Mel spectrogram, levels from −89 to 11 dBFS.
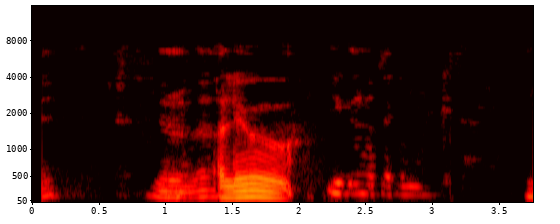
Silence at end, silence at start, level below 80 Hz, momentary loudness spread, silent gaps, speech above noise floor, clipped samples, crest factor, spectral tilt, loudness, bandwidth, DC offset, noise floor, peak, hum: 0 s; 0.05 s; -70 dBFS; 25 LU; none; 42 dB; under 0.1%; 20 dB; -8 dB/octave; -36 LUFS; 7.6 kHz; under 0.1%; -79 dBFS; -20 dBFS; none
